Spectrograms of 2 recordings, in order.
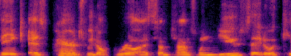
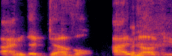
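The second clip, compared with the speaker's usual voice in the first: put-on rough, rasping chainsaw voice, slower; 3 semitones lower than usual. Speaker recalls a man who invited him up for a beer, imitating a chainsaw-rough voice. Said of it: "with that chainsaw voice".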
